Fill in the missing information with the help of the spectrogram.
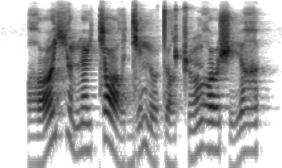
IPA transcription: ʁ ɔː˩˥ ə̯ ç ʊ˥˩ n ɛ̃˧ j c ɔː˥˩ ʁ ɟ i˩˥ n ʊː˩ t̪ ʊ˩ ʁ ʈ͡ʂ ũ˩˥ ʁ ʊː˥ ʃ i˩˥ ʁ

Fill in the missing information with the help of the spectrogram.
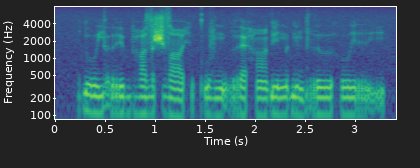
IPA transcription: ɗ uː j ə̰ r y bʱ ɑ z ə ʃ zˤ æ i̯ h y kʷʼ æ v n ṵ r æ h ɑ̃ː ɗ i n ə ɠ ĩ b r ɯː h uː i̯ r ḭ

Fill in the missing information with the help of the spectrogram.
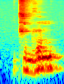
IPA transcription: t͡ɕ ə̤˨˩ m ɣ ə˧ m

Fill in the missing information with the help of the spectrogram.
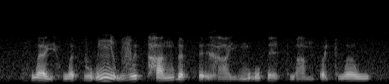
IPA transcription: h w ɛ˧˩ j h w ə˨˩ t̚ ɣ ṵ˧˥ ɲ ə̰˧˨ w v ɨ˦˥ t̚ h a˨˦ n ɗ ə˨˩ t̚ ʔ ḛ˧˨ ɣ a̤˨˩ j m ṵ˧˥ ʔ e̤˨˩ k w a̤˨˩ m ʔ ə̰˧˨ j k w ə˧ w

